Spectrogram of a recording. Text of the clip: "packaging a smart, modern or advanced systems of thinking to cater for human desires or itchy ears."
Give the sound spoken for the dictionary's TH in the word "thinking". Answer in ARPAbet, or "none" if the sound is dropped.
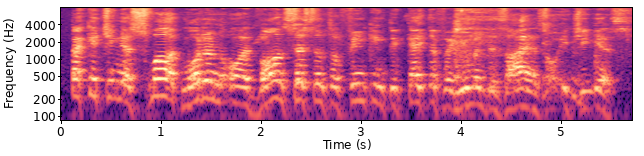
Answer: F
